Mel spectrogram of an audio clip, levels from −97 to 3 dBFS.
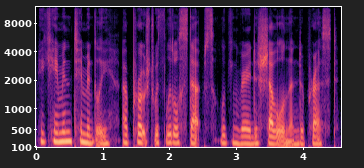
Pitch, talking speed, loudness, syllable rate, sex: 185 Hz, 170 wpm, -21 LUFS, 5.9 syllables/s, female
